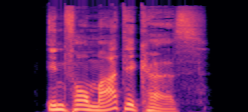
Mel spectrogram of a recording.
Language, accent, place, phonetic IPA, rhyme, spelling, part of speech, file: German, Germany, Berlin, [ɪnfɔʁˈmaːtɪkɐs], -aːtɪkɐs, Informatikers, noun, De-Informatikers.ogg
- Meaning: genitive singular of Informatiker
